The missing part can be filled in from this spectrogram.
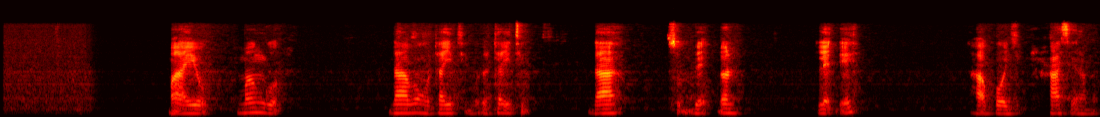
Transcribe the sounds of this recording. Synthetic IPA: majɔ | maŋɡɔ | ndaβɔŋɡɔtajtʰimɔɗɔtajtʰi | nda | suɓbɛɗɔn | lɛɗːɛ | ha̰koːd͡ʒihasɛɾamɔ

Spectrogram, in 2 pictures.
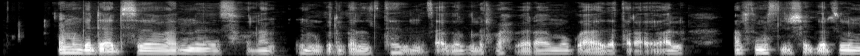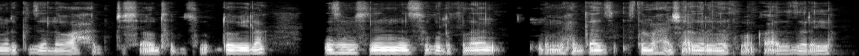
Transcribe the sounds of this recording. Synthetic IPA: ʔaβmɐŋɡɐd̪iad̪ːisɐβaβanɨsɨ̥xɨlanːɨmɨɡɨlɡɐ̰lzʰɨ̥t̪ʰːɐhzɨnɨt͡sʼa̰ɡɐlɡɨlo̞t̪maħbɐ̰ɾawimɐɡa̰ʕa̰zat̪ʰːɐɾa̰ʔḭja̰lːo | ʔaβt̪ʰimɨsliʃɛɡɐɾzɨβɨlmɨɾɨkʰːɨbzɐlːɐwoħad̪d̪̥iʃa̰βd̪oβila | ʔɨzimɨslinɨsɨɡɨlkʰɨlanːɨ̰mɨħɨɡazzɨt̪ʰɐmaħaʃɛa̰ɡɐlɡɨlot̪mɐ̰ɡʰa̰ʕa̰zɨzɐɾɐɨjːu

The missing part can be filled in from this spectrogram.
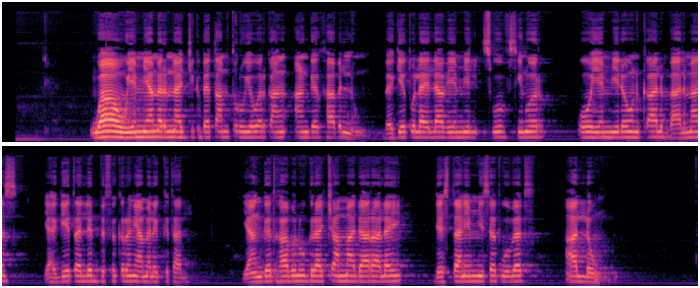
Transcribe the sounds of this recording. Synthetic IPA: wawjɛmːiaməɾɨnːad͡ʒɪɡbət̪ʼamt̪ʼɨɾujɛwɔɾkʼaŋɡət̪haβɨlnəw | bəɡe̞t̪ʼulajlaβjɛmːilsʼufsino̞ɾ | ʔojɛmːiləwnkʼalbalmaz | jaɡe̞t̪ʼəlɨbːfɨkʼɾɨnjamələkːɨt̪ʰal | jɛaŋɡət̪ʼkaβluɡɨɾat͡ʃʼːamːad̪aɾalaj | d̪əst̪ʰanjɛmːisət̪ʼuβət̪ | a̰lːəh

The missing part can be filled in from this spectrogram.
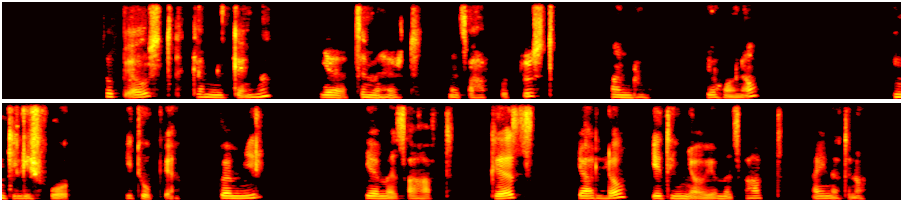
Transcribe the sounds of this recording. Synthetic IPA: it̪ʰjo̞pʼːja̰wʊst̪ʼkʰəmːiɡːə̰ɲːu | jɛt̪ʰɨmhɨɾt̪ | məsʼhaft̪ʰo̞t͡ʃːwʊst̪ʼ | ʔand̪u | jɛɦo̞̰nəw | ʔiŋɡiliʃfo̞̰ɾ | ʔit̪ʰjo̞pʼːja̰ | b̥əmːil | jɛmə̰sʼha̰ft̪ | ɡ̥əz̥ | jalːəw | jɛt̪ʰɨɲːa̰wjɛməsʼhaft̪ | ʔajnət̪nəw

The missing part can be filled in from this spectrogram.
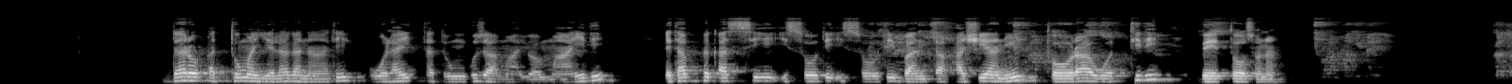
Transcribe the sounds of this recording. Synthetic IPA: d̪ɐɾɔʔɐt̪ːʊmɐjɛlɐɡɐnaːt̪ɪwɔlɐjt̪ːɐd̪ʊŋɡʊzaːmaːjʊwaːmaːjɪd̪ɪ | ɛt̪ɐpːɛkʼɐsːiɪsːo̞ːt̪ɪɪsːo̞ːt̪ɪbɐnt̪ːɐhɐʃɪjɐnit̪ʰo̞ːɾaːwɔt̪ːɪd̪ɪ | be̞ːt̪ːo̞ːsɔnɐ

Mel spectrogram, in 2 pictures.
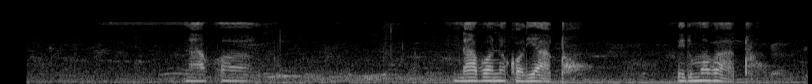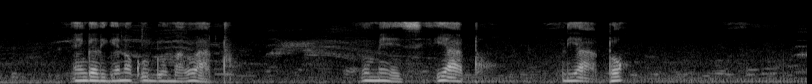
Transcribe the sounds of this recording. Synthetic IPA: na | naβo̞nekoljaːtʰo̥ | βiɾimuβaːtu̥ | eŋɡaliɡenakudumaβaːtu̥ | mumeːziljaːto̥ | ljaːto

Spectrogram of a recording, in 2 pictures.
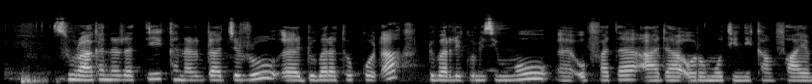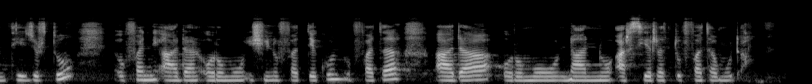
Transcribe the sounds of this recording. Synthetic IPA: sʊɾaːkɐnɪrːɐt̪ːɪkɐnɐɾɡaːd͡ʒɪrːʊd̪ʊbɐɾɐt̪ɔkːoːᶑɐd̪ʊbɐrːɪkʊnɪsɪmːo̞ːʊfːɐt̪ɐaːd̪aːʔɔɾɔmoːt̪iːnːɪkɐnfaːjɐmt̪ʰe̞ːd͡ʒɪɾt̪ʊʊfːɐnːɪʔaːd̪aːnɔɾɔmuːɪʃiːnʊfːɐt̪ːeːkʊnʊfːɐt̪ɐaːd̪aːɔɾɔmoːnaːnːoːʔɐɾsiːrːɐt̪ːɪʊfːɐt̪ɐmuːᶑɐ̥

